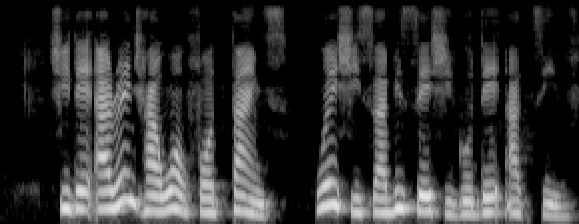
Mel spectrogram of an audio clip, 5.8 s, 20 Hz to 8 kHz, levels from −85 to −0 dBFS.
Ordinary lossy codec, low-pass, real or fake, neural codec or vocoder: none; 7.2 kHz; real; none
